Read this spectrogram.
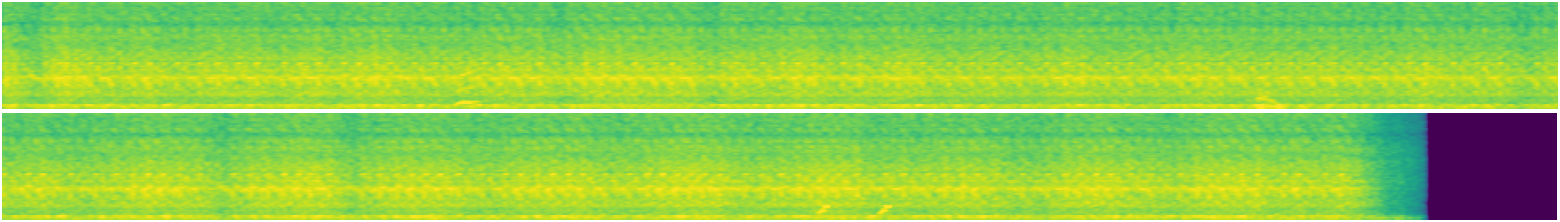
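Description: Upbeat retro video game music plays loudly.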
